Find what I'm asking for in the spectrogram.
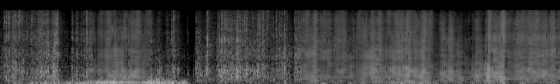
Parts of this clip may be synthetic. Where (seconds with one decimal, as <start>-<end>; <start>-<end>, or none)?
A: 0.9-1.5; 3.0-5.6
